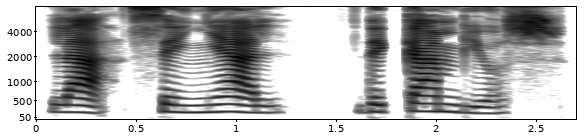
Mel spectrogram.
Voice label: turn Signal, spanish

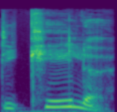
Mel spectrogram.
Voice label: "throat", German

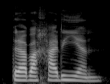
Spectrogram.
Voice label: "trabajarian", Spanish

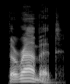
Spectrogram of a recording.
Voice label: "rabbit", English

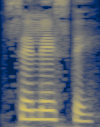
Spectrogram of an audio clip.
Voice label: "celeste" Spanish

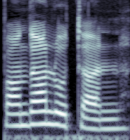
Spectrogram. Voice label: "during fall", french

